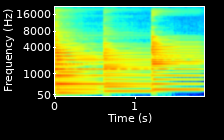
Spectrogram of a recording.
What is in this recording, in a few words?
minuet, mozart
